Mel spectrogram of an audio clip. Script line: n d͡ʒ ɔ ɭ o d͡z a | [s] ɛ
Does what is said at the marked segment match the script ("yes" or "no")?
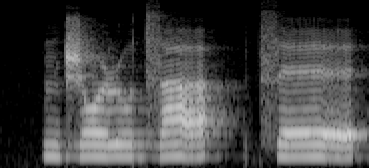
no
